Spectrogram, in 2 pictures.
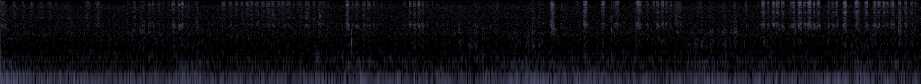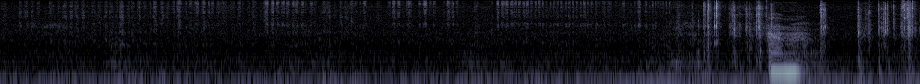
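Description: Soft-core coloured pencil (Prismacolor Premier, burnt ochre) scratching faintly on paper in short shading strokes, over a low steady hum. One brief louder sound comes near the end.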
